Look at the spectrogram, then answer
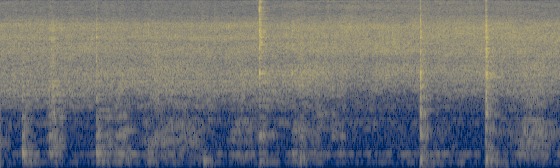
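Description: Hamburger meat fries and sizzles in a pan with a steady hiss, broken by occasional sharp clicks and scrapes of a utensil stirring, close up and without talk.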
